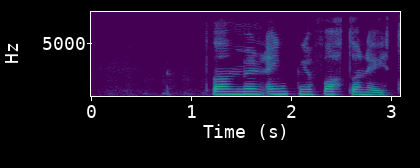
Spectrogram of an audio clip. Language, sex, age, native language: Icelandic, male, 10, Icelandic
